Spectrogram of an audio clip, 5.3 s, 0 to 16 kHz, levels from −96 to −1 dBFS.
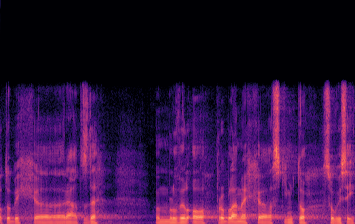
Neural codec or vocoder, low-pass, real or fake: none; 9.9 kHz; real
